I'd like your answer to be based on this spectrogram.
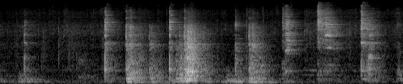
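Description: Bread pieces fried in a pan for Telugu-style bread halwa, stirred with a metal spoon: about eight sharp scraping clanks against the pan in an uneven rhythm over a faint sizzle, close and fairly quiet, no talking.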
